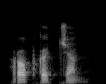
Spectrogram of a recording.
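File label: "ропкӧдчӧм", Komi, male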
